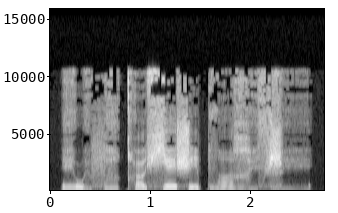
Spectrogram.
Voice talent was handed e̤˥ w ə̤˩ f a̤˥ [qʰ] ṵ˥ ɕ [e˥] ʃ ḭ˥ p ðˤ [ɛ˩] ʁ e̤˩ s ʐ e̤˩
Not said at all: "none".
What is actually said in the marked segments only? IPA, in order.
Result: qʰ, e˥, ɛ˩

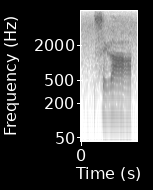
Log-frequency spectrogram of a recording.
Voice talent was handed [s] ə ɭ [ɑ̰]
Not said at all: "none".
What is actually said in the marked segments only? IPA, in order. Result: s, ɑ

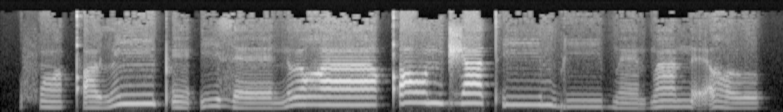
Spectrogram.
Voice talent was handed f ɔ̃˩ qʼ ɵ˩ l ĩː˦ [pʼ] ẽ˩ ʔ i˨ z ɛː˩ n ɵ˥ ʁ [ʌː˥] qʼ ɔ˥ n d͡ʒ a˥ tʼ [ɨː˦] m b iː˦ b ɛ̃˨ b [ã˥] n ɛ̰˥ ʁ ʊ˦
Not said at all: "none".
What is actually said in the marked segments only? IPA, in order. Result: pʼ, aː˥, iː˦, ã˥

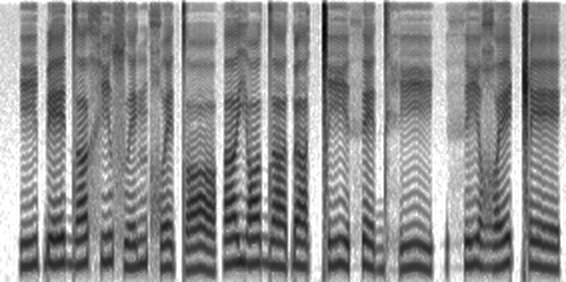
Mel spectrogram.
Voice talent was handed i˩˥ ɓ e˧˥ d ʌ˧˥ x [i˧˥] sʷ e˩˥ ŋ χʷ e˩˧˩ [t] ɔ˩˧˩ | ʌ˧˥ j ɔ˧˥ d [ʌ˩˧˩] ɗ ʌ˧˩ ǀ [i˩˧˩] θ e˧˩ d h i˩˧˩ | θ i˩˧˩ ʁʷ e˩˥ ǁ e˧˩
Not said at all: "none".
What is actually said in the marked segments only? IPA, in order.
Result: i˧˥, t, ʌ˧˩, i˩˧˩

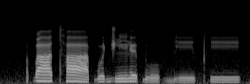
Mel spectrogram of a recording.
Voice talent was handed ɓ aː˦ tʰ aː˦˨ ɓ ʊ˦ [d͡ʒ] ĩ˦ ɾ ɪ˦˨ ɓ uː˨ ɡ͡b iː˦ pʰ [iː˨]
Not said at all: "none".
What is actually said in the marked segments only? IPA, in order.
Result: d͡ʒ, iː˦

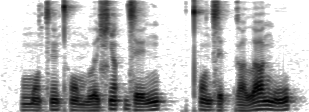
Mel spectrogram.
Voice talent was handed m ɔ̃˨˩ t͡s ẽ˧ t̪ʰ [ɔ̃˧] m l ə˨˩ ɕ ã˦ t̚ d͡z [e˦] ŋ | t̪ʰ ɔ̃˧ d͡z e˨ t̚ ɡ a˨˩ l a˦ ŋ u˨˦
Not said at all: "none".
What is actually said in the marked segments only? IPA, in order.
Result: ɔ̃˨˩, e˨˦

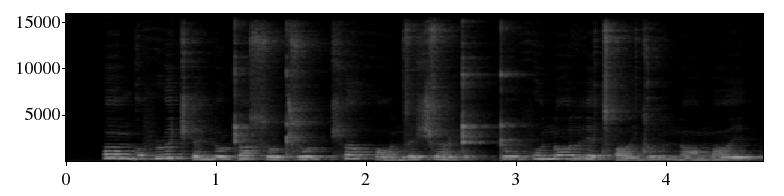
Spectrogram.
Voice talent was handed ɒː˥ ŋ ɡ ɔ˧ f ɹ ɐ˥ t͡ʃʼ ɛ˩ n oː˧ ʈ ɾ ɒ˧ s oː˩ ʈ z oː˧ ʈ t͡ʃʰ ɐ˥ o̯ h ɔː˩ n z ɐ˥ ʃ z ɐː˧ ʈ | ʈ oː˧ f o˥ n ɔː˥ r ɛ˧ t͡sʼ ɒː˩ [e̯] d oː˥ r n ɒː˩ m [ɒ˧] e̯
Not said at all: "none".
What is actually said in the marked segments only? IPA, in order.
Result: e̯, ɒ˧

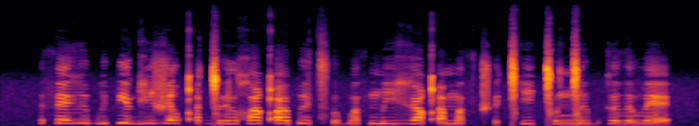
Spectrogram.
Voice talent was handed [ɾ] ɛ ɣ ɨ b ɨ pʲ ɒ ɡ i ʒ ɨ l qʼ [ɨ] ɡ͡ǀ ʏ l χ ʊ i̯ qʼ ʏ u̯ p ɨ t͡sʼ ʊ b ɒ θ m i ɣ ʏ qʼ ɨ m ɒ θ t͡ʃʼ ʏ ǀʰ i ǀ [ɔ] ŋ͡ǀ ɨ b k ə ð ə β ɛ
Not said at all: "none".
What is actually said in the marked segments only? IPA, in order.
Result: θ, ʏ, ʊ

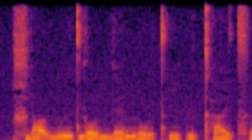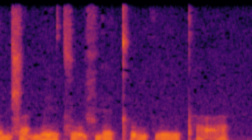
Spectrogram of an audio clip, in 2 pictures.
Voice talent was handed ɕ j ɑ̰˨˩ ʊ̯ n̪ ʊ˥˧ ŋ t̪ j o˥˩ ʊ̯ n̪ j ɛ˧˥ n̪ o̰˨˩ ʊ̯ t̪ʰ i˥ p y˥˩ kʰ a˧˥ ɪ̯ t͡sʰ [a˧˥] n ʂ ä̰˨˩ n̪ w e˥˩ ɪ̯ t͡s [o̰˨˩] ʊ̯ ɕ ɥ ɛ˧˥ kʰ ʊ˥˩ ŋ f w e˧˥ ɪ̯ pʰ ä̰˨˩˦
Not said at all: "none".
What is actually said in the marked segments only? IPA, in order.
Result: ə˧˥, o̰˨˩

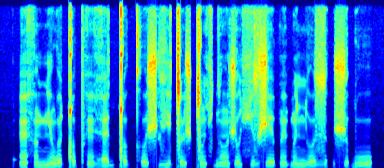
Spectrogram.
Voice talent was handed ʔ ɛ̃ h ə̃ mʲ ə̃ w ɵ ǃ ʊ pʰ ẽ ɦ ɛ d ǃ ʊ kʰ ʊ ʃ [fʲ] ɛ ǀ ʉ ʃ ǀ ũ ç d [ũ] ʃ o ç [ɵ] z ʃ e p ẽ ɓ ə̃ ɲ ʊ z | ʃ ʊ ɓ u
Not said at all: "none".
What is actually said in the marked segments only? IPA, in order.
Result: vʲ, õ, ʊ

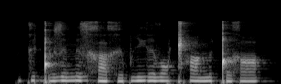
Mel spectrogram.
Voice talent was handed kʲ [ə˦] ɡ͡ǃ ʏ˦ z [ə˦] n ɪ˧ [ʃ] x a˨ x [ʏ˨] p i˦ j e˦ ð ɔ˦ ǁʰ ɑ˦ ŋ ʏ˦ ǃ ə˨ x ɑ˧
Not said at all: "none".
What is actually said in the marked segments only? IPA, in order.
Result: ə˦, ɪ˦, z, ɪ˨

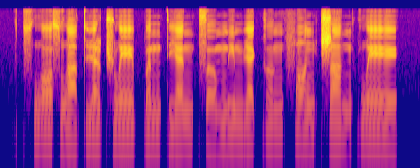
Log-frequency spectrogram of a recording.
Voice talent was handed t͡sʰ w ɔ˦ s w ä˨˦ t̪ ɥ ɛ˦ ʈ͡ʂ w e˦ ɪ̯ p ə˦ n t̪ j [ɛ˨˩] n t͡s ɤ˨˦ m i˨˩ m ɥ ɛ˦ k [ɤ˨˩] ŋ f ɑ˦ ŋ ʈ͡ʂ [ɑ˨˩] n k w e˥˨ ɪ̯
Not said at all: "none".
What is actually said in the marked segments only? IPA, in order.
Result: ɛ˨˩, ɤ˨˦, a˨˩

